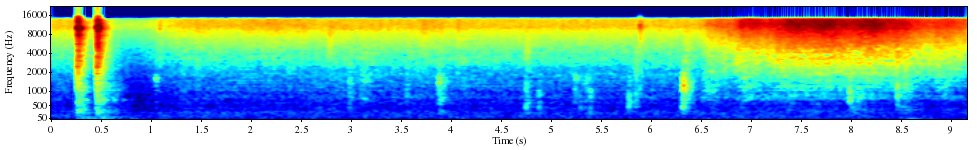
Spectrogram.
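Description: Onion masala frying in oil in a kadai as Kashmiri chilli paste is stirred in with a spoon: two sharp knocks of the spoon just after the start, light stirring scrapes, and a louder sizzle from about seven seconds in.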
